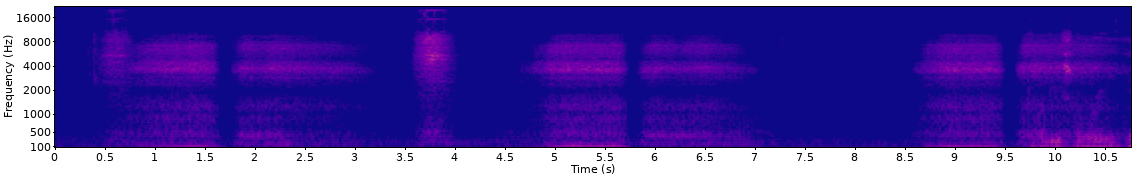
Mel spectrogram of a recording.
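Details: Bailey, a pet dog fast asleep, snoring in a quiet room: rough, wheezy breaths in bursts of about a second, coming in slow pairs with short silent gaps between them.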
